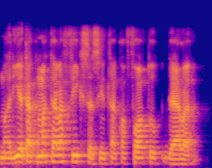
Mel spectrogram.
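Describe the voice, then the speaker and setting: A man's voice: mid-range voice, a little fast, a bit bright. Brief: male facilitator on a video call, friendly short welcomes. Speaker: retreat facilitator calling on participants. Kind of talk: casual online group meeting.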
